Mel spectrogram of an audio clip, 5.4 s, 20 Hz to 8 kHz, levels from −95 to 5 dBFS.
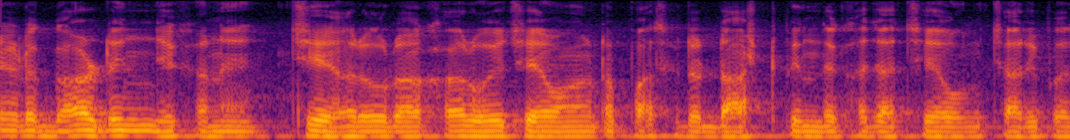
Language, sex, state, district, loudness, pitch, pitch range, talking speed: Bengali, male, West Bengal, Jalpaiguri, -18 LUFS, 105 Hz, 105-110 Hz, 190 wpm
